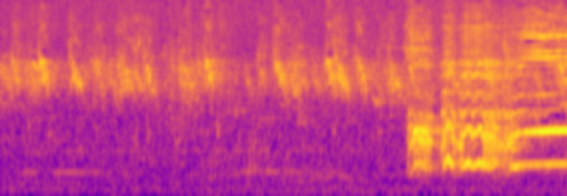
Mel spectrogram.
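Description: Small birds chirping repeatedly, then about four seconds in a rooster crows: a loud call that wavers at first and then holds one steady note.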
